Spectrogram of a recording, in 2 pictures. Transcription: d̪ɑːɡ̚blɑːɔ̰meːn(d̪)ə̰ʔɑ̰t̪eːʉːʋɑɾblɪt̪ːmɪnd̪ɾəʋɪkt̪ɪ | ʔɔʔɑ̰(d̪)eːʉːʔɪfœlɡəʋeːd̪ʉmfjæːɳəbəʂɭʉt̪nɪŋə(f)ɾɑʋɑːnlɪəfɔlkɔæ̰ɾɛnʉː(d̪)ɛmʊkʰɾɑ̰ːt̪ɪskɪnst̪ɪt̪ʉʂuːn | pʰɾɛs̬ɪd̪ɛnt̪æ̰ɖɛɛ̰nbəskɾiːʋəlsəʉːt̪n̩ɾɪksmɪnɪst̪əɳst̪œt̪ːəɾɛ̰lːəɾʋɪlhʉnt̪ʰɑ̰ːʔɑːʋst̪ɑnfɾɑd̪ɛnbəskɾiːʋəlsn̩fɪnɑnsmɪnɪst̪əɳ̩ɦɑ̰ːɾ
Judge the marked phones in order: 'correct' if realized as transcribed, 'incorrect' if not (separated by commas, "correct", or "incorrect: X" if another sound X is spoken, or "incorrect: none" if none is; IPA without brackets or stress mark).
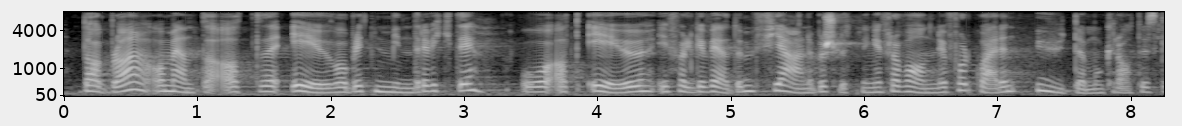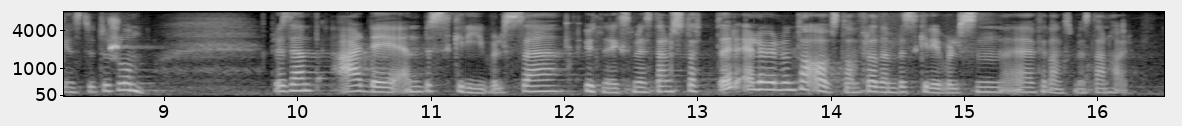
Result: incorrect: t̪, incorrect: t̪, correct, correct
